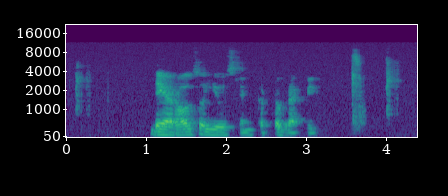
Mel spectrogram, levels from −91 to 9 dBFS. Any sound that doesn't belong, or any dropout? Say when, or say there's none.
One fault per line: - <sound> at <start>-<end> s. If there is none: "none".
- sneeze at 3.6-3.8 s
